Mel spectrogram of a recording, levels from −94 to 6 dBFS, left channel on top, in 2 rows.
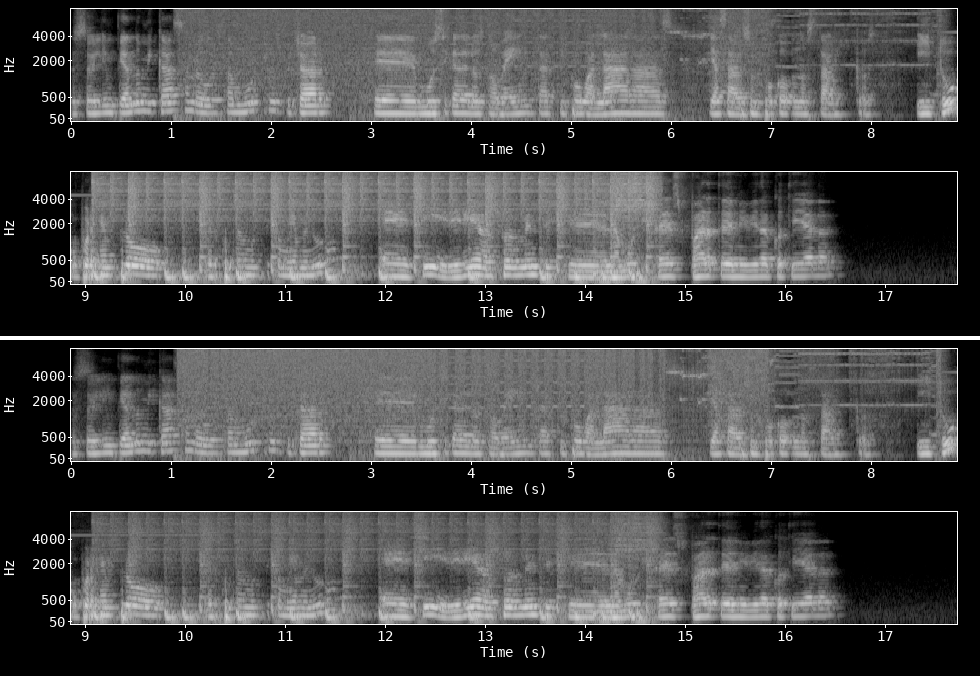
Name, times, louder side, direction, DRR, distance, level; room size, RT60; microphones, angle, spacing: voice 1, 0.0-6.0 6.4-8.0 8.4-9.8 10.1-11.5, left 2 dB, 60° left, 1.5 m, -25 dB
sound 1, 1.1-10.3, right 6 dB, 70° right, 1.5 m, -34 dB
sound 2, 9.1-14.8, left 5 dB, 85° left, 0.9 m, -26 dB
voice 2, 11.9-16.6, left 1 dB, 35° left, 1.1 m, -22 dB
8.6 x 8.1 x 2.7 m
head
